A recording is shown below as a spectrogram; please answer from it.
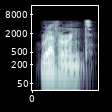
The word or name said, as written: reverent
